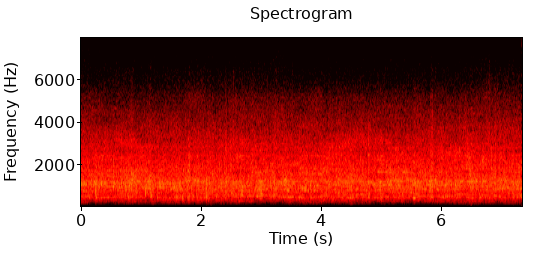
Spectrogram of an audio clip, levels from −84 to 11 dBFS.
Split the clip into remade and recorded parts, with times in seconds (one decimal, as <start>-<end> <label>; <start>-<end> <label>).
0.0-7.4 remade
